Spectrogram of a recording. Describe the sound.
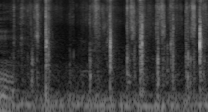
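Playing cards being shuffled and handled for a sentence-building exercise: a steady run of papery riffles and soft slaps, with many quick rustling strokes throughout.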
